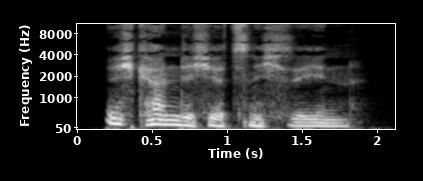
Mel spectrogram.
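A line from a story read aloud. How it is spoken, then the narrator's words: Tired. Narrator (German): sage ich müde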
